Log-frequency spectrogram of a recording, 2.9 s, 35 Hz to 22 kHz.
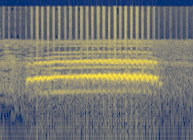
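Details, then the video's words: Owl heard on 14 April 2010 producing a single steady, quavering, mid-pitched trill lasting about two seconds, against a soft background hiss. "Owl's talk"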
